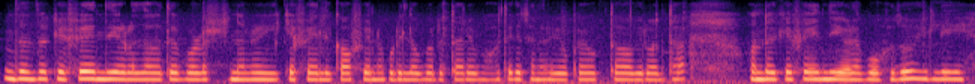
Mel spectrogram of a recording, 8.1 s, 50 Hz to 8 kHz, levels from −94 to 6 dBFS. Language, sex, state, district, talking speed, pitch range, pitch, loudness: Kannada, female, Karnataka, Dakshina Kannada, 105 wpm, 230-240 Hz, 235 Hz, -17 LUFS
